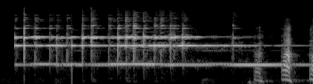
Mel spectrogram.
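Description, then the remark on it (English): A handbell is rung rapidly and loudly, its bright clanging strikes blurring into a sustained ringing tone before someone briefly calls out near the end. “Ring that bell.”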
